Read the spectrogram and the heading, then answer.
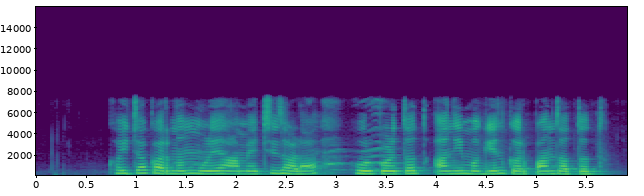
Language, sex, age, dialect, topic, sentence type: Marathi, female, 18-24, Southern Konkan, agriculture, question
